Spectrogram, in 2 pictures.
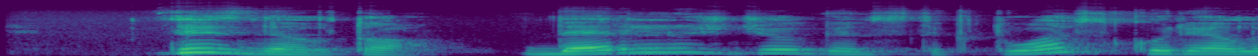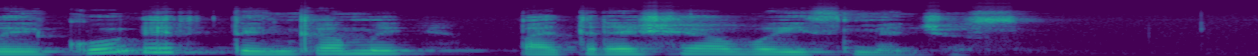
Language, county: Lithuanian, Šiauliai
